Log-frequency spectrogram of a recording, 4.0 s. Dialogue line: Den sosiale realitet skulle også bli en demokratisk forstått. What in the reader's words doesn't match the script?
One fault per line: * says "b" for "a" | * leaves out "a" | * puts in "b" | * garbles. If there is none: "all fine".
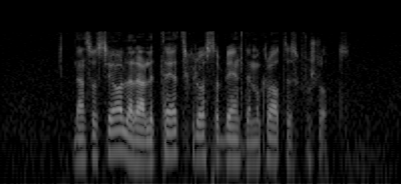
all fine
